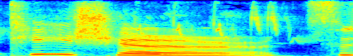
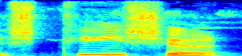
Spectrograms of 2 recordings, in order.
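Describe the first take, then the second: First: Drawn-out T-SHIRTS with a 'tsu' ending; Japanese-style T-shirts. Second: T-SHIRT ending on a plain 't', no 's'; singular English T-shirt. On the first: Teacher shows what not to say, drawn-out T-shirts ending in 'tsu'. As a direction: stretch T-shirts and end it in katakana 'shaatsu' style. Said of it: "じゃなくて". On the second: Teacher models the right form, T-shirt with no final s. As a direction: say T-shirt higher, stopping cleanly on the t. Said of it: "というような言い方をしてますね". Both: Shown as a demonstration.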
